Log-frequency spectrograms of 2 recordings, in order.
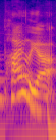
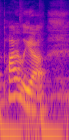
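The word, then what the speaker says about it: Pilea: third plan I got I just got the pronunciation it's a Pylea I've always thought it was like a holy hour play I don't know what's wrong with me but it's a Pylea they like these little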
